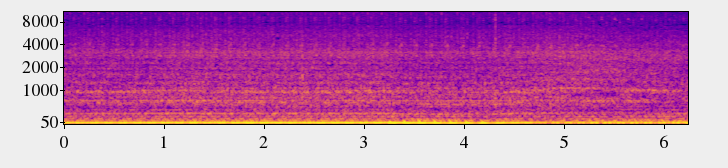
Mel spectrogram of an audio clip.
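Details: Nissan D40 Navara with freshly swapped VK45DE V8 (replacing a VK45DD), just started after dirty plug contacts were jiggled clean: deep steady even rumble at idle, no skips, all cylinders running smoothly.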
